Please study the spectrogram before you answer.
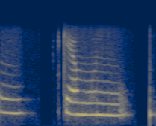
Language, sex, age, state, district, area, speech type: Bengali, female, 18-30, West Bengal, Birbhum, urban, conversation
